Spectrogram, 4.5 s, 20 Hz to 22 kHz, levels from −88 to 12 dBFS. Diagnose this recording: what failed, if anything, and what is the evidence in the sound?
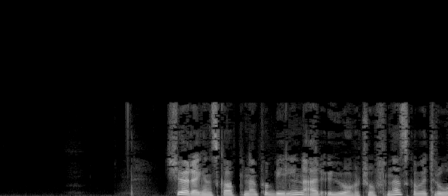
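The codec stage likely applied heavy Vorbis compression at a low bitrate, around 30 kbps. Throughout, nothing sounds above about 10.6 kHz, and the remaining treble of the speech turns hissy and grainy because coarse quantisation swaps fine detail for noise, blurring consonant attacks.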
